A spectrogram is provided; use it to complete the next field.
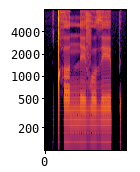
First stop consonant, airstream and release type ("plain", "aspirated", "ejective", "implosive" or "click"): click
